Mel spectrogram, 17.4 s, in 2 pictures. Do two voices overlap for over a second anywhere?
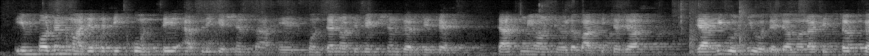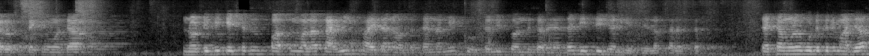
No

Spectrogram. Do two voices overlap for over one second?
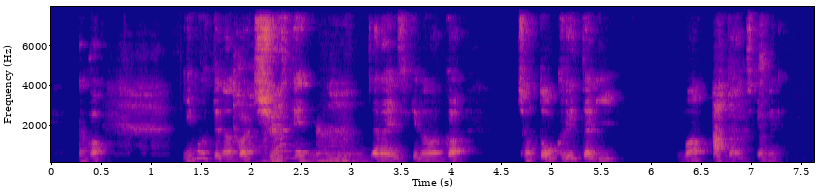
Yes, from 1.8 s

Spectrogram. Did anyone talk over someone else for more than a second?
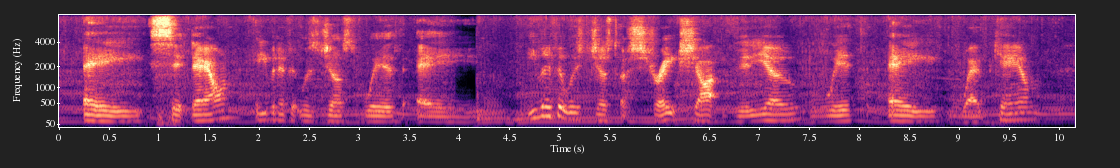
No

